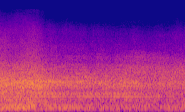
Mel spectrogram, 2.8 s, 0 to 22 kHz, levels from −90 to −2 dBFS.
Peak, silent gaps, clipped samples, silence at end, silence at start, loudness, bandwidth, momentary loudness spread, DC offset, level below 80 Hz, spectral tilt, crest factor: -12 dBFS; none; under 0.1%; 0 s; 0 s; -28 LUFS; 16 kHz; 7 LU; under 0.1%; -50 dBFS; -5.5 dB/octave; 16 dB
